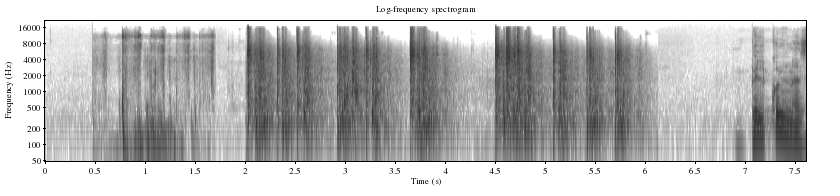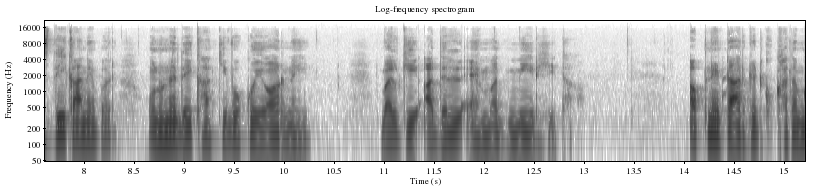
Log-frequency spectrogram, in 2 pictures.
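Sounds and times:
army captain firing gunshots at a terrorist: 2.0s - 6.1s
speech: 7.1s - 10.3s, 11.0s - 13.0s, 14.0s - 15.2s.

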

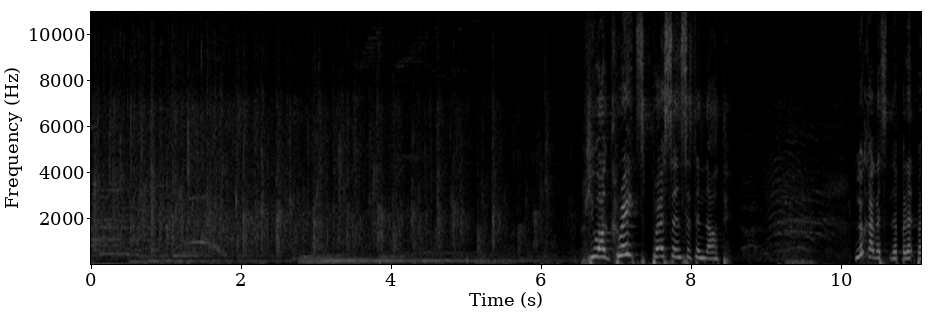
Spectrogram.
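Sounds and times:
audience clapping: 0.0s - 6.6s
sustained low keyboard chords: 0.0s - 8.0s
speech: 6.6s - 8.5s, 10.4s - 11.0s.

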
